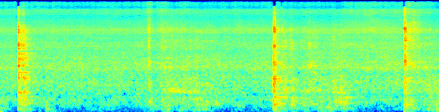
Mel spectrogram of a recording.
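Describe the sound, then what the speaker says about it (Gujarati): Carrots roasting in ghee in a pan for carrot halwa, with a steady close sizzle and a few sharp scraping stirs of a spoon against the pan at intervals. "अत्यारे आ गाजर શેકી रही है। आना अंदर घी अने थोड़ुं मरस एड करेली है।"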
